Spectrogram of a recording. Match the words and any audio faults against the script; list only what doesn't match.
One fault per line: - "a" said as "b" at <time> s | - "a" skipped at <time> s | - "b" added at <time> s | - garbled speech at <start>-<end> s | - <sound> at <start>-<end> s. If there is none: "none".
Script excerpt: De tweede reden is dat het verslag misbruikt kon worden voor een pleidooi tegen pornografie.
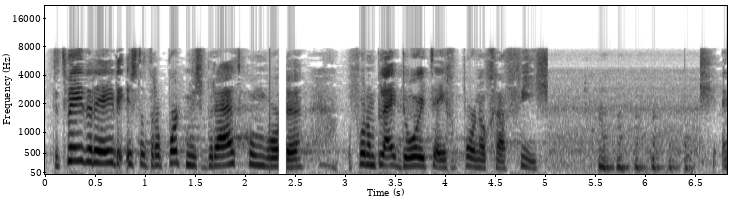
- "dat" skipped at 0.9 s
- dropout at 2.3-2.4 s
- laugh at 5.4-6.5 s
